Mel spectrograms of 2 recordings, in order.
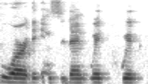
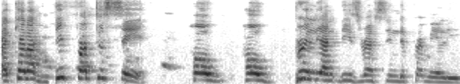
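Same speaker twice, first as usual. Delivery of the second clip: pitched-up, tongue-in-cheek sarcastic tone; 5 semitones higher than usual. Asked to back up the praise of the referees, a speaker answers: sarcastic. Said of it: "enough of the sarcasm".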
